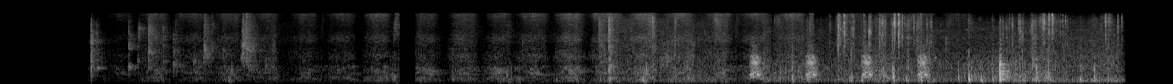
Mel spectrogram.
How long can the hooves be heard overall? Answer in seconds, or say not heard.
5 s.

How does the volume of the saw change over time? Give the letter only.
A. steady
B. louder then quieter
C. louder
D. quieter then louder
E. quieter
C.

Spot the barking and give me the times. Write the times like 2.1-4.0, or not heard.
0.9-2.8, 7.5-9.3.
